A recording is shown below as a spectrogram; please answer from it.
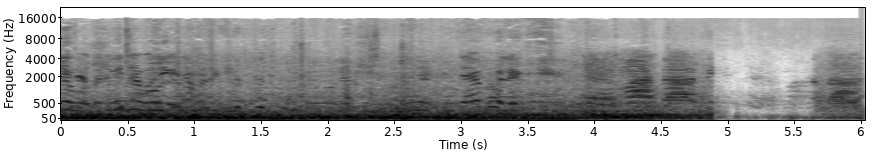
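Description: Steady low engine and road rumble of a shared jeep taxi, heard from inside the packed cabin, with passengers talking over it. The sound drops out suddenly about five seconds in, then the rumble returns.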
